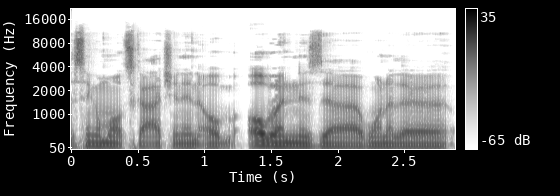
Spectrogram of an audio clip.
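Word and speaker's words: Oban: and it's uh o bin o b a n is how it's spelled but it's pronounced o bin as in like o h space b i n and then uh it's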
